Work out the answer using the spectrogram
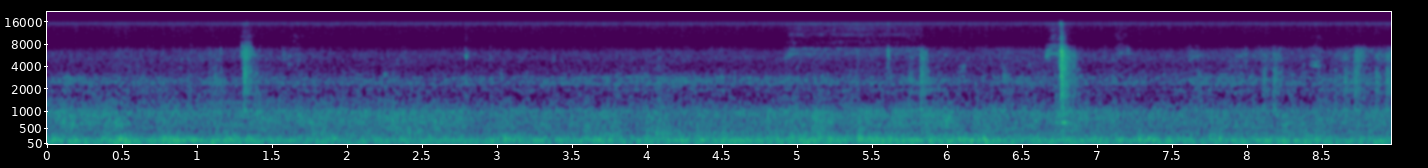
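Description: Steady low rumble of a Hyundai Rotem HRCS2 electric train running at speed, heard inside the passenger car, with a couple of faint clicks.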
